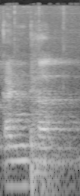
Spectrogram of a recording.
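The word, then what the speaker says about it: कण्ठ: So kantha, right? Da, ta, danta. You pronounce it as a na, not as a ma.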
